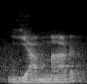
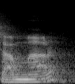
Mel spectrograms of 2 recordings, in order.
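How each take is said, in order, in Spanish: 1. La doble L suena como una y. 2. La doble L suena cerca de ch. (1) "en algunas regiones la doble L se, se, pronuncia como una I" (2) "En la región rioplatense, en Uruguay, en Argentina, es parecido a C H"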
